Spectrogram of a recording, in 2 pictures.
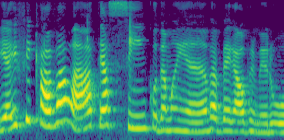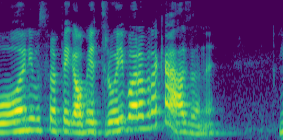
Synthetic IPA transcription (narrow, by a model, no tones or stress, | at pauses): iaifikavɐlaat̪ɛasĩkʊd̪ɐmɐ̃ɲɐ̃vajpeɡaʊpɾimejɾʊõnibʊspɾɐpeɡaʊmet̪ɾoɪbɔɾɐpɾɐkazɐnɛ̰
